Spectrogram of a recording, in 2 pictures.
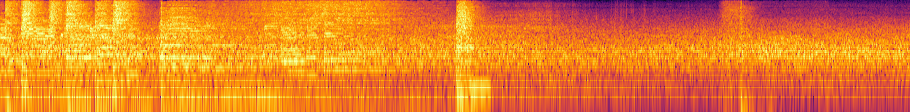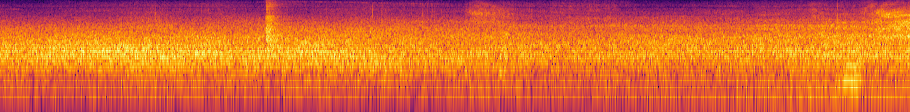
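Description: A blues song plays for the first four and a half seconds and cuts off abruptly. After that comes steady highway traffic noise, trucks and cars passing, with a low engine drone for a while near the end.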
